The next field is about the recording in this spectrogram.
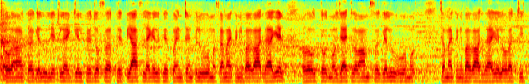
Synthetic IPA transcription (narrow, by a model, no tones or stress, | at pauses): ɔːɾɦãkəɡeluleʈləɡelpʰeɾd̪opʰeɾpijapləɡelpʰeɾpənt̪ənpeluomesəməjkənibəɾbad̪bʱɛɡeːl | ɔːɾout̪ːod̪mod͡ʒajt̪əʋamsəɡeluom | səməjkənibəɾbad̪bʱɛɡelɔːɾət̪i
